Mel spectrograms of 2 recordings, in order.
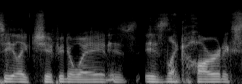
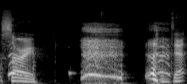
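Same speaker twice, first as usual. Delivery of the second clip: coughing laugh, high-pitched; choking laugh; 6 dB louder, much slower than usual. Real, not acted. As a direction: sputter after swallowing wrong. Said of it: "went down the wrong pipe".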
